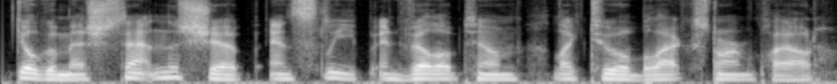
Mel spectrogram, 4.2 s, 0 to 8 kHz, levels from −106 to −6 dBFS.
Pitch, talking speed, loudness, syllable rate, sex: 120 Hz, 215 wpm, -20 LUFS, 5.3 syllables/s, male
